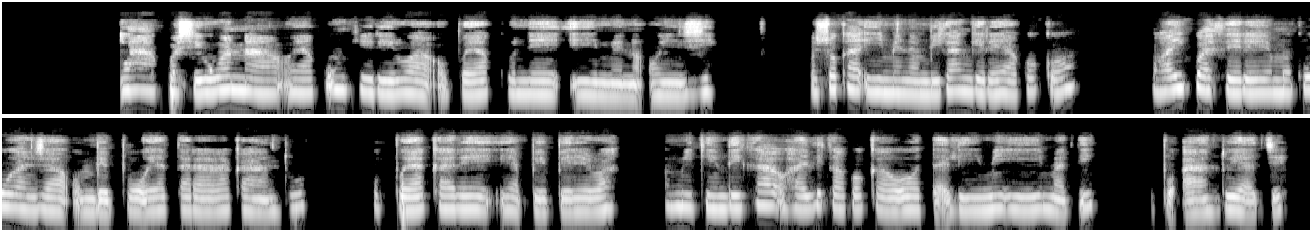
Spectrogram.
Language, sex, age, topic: Oshiwambo, female, 18-24, agriculture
